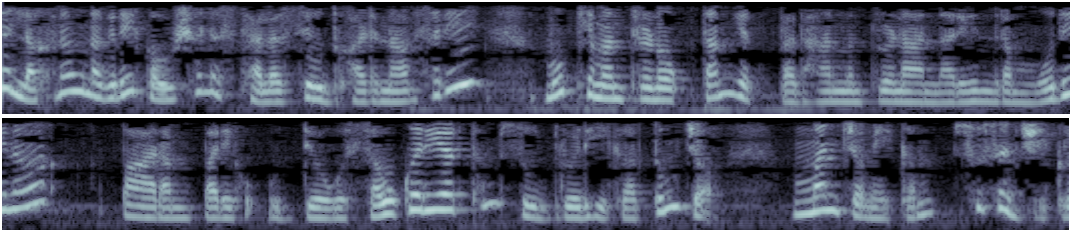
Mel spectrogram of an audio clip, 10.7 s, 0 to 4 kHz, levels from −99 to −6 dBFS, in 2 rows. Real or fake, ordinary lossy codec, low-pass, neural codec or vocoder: real; none; 3.6 kHz; none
